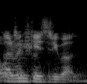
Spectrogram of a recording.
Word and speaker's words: Arvind Kejriwal: Arvind Kejriwal.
